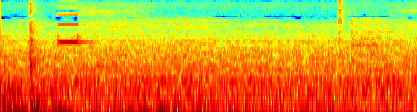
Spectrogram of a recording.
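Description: Office copier's touchscreen giving one short faint beep as a button is pressed, about a third of a second in, over a low steady hum, with a faint tick near the end.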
